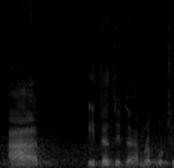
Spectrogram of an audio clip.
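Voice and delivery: ordinary talk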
